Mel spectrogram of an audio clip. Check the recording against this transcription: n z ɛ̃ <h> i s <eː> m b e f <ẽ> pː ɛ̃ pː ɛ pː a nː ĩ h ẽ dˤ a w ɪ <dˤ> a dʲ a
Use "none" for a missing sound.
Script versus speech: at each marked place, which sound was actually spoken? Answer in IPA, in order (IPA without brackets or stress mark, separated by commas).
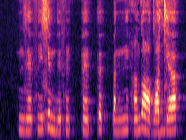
f, e, ẽ, dˤ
